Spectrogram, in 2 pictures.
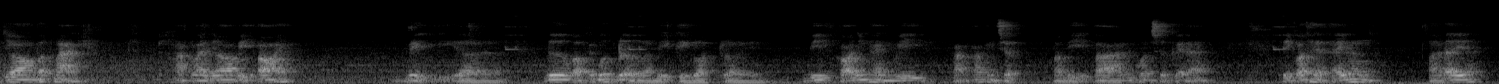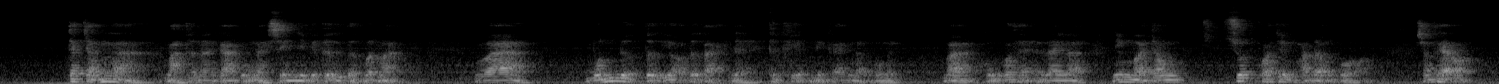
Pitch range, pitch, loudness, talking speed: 85-110 Hz, 100 Hz, -34 LUFS, 185 wpm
